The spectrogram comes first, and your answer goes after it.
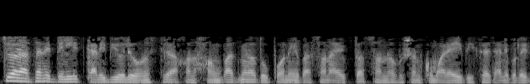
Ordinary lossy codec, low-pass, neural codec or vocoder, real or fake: none; 3.6 kHz; vocoder, 44.1 kHz, 128 mel bands every 256 samples, BigVGAN v2; fake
